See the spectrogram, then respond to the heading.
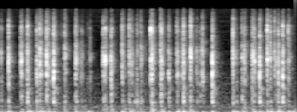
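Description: Fingertips with long nails type fast on the keys of a full-size, low-profile, backlit plastic computer keyboard resting on a desk. A dense, continuous stream of short, dry clicks and taps rides over a steady low rumble. The clicks die away almost instantly, with only brief gaps between bursts.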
